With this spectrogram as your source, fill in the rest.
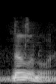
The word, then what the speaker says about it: Malinois: Malinois.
